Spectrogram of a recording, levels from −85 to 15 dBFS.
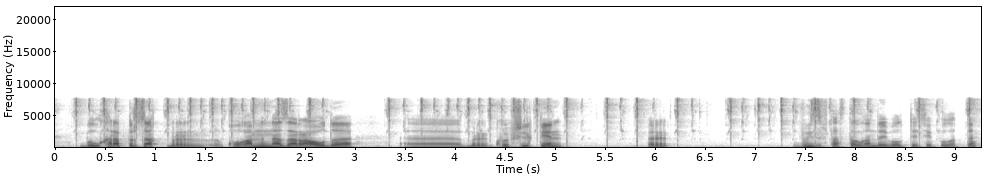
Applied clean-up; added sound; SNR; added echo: none; Scissors; 16 dB; none.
